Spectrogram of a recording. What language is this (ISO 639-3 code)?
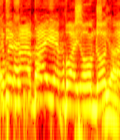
heb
